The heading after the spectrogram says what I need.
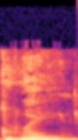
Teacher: Um it's also called vowel diagraphs and that's where we have two vowels side by side in a word and the first one saying the long vowel sound and the second one's just sitting there silently like in the word groan. you hear the long O sound, but the A is just sitting there silent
